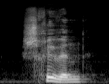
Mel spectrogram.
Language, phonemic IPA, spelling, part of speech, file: Dutch, /ˈsxyu̯ə(n)/, schuwen, verb, Nl-schuwen.ogg
- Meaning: to shun, eschew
